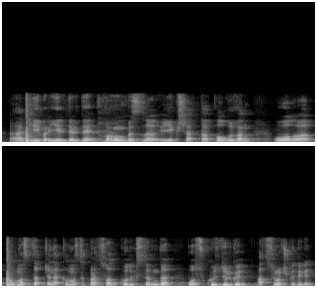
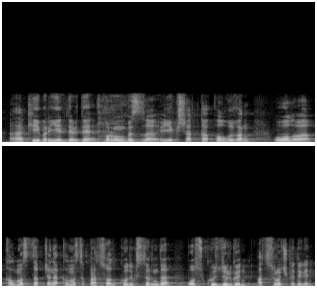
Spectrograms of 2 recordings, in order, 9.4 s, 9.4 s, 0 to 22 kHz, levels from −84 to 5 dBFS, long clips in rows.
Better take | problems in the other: second | background sound (Fireworks); 10 dB below the speech // room echo; dies away in 0.4 s

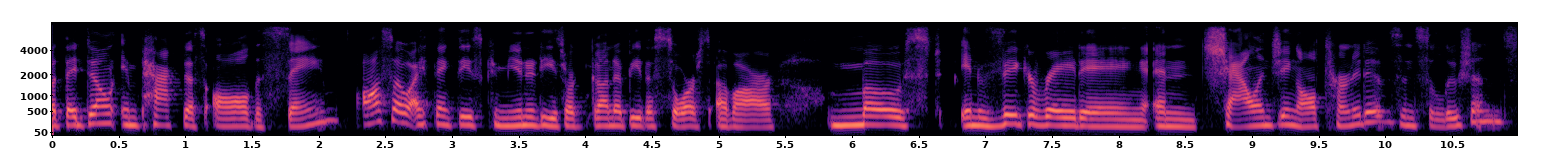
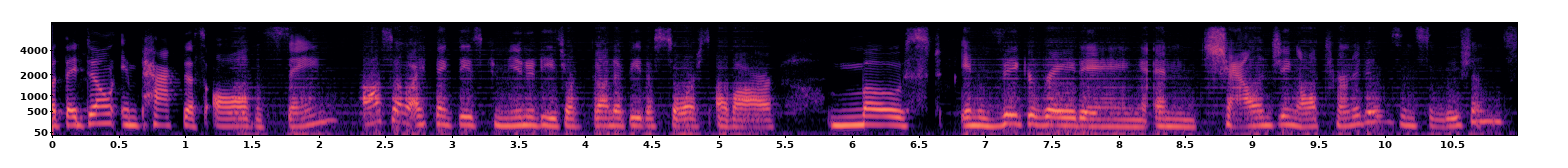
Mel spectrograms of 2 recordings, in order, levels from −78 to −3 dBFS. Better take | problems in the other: first | noise reduction (neural separator model SepFormer DNS4)

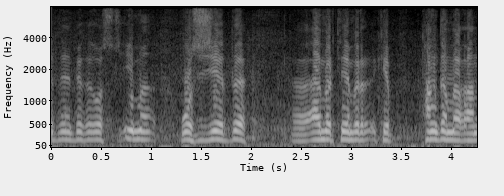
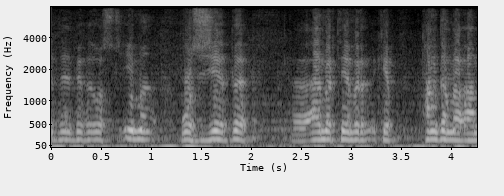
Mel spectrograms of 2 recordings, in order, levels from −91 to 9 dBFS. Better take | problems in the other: first | room echo; dies away in 0.3 s

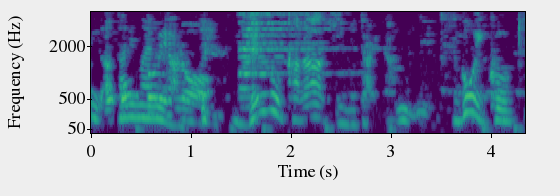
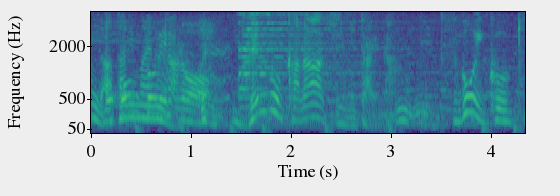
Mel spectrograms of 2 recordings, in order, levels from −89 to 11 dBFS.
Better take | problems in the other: second | noise reduction (classical method Wiener filter)

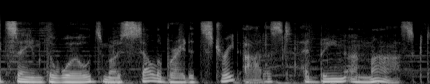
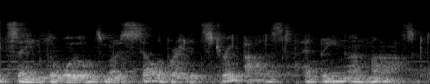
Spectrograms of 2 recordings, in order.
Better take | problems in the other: first | background sound (Thunder); 20 dB below the speech // room echo; dies away in 0.7 s

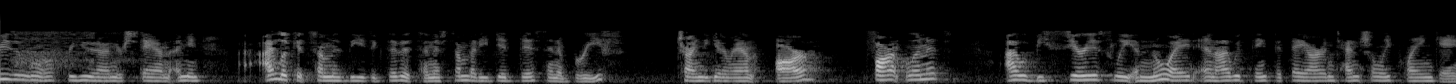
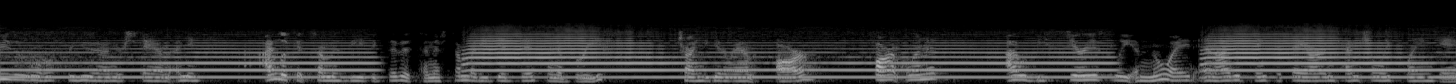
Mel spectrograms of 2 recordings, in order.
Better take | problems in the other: first | background sound (Trumpet); 5 dB above the speech

